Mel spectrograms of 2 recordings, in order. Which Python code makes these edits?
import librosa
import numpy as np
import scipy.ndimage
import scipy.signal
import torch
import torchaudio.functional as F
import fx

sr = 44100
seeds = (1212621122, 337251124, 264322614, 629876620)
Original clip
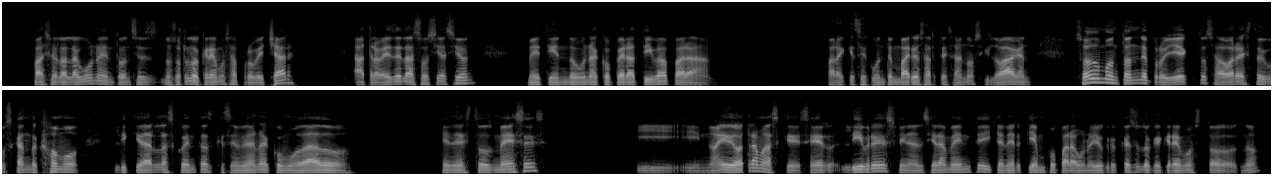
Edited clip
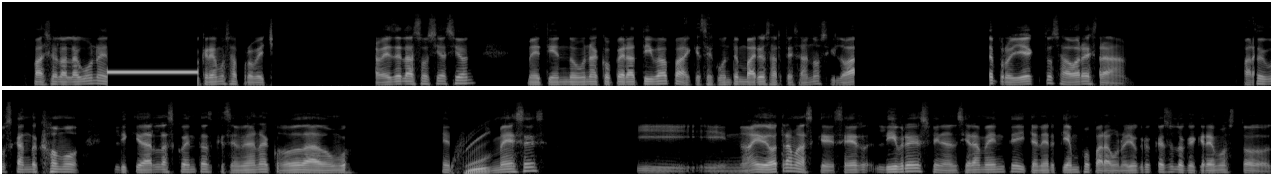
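

y = fx.edit(x, sr, fx.bleep(start_s=1.05, length_s=0.91, hz=668.0, db=-22.5),
    fx.room_tone_fill(start_s=2.7, length_s=1.04),
    fx.move(start_s=6.82, length_s=1.54, to_s=12.52),
    fx.room_tone_fill(start_s=10.06, length_s=1.36),
    fx.reverse_span(start_s=15.45, length_s=0.67),
    fx.tape_start(start_s=17.16, length_s=0.54),
    fx.stretch_span(start_s=19.14, length_s=0.68, factor=1.5), tone=tone)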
